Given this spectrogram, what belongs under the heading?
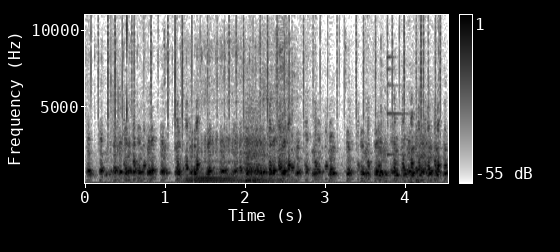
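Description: Chickens clucking in a video game, a steady flock of short repeated clucks and coos over a constant low hum, faint and without talk.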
